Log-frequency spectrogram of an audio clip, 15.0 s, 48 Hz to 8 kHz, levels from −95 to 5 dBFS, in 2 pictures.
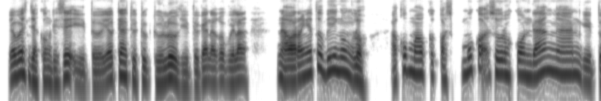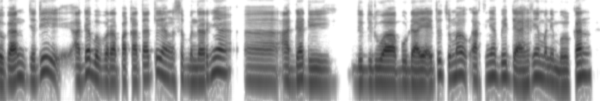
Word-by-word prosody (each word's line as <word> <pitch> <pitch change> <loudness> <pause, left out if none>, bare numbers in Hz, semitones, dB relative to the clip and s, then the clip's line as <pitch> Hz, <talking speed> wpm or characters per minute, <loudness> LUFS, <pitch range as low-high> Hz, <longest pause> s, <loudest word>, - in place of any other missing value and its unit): "Ya, 160 - +5
wis, 195 - +7
jagong 135 0 0
dhisik." 125 +7 +1
Gitu, 105 -1 -4
"Ya, 145 +2 +3
udah, 175 -1 +4
duduk 130 -4 -4
dulu." 130 +4 +5
Gitu, 105 -2 -6
kan, 130 - +3
aku 130 +1 -2
bilang. 135 +2 +1 0.4
Nah, 130 +1 +7
orangnya, 160 +8 +5
tuh, 255 -1 +2
bingung, 215 -4 +4
"Loh, 130 -4 +5 0.3
aku 235 - -1
mau 190 -3 +4
ke 175 - -9
kosmu, 180 +8 -3
kok, 175 - +1
suruh 190 -3 +2
kondangan." 190 +1 +1
Gitu, 115 -3 -2
kan. 135 +5 +2
Jadi 195 - -3
ada 205 - 0
beberapa 135 -3 -1
kata, 150 +4 -2
tuh, 210 - -2
yang 160 -6 -2
sebenarnya, 155 - -2 0.2
eee, 130 -1 -7
ada 140 +1 -1
di 125 -2 -6 0.2
di 125 0 -6
2 125 -1 +4
budaya 120 0 +1
itu, 185 - -5
cuma 180 +4 -2
artinya 155 +4 -3
beda. 155 -8 0
Akhirnya 165 +8 -3
menimbulkan, 135 +6 0
140 Hz, 185 wpm, -21 LUFS, 125-180 Hz, 0.4 s, wis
